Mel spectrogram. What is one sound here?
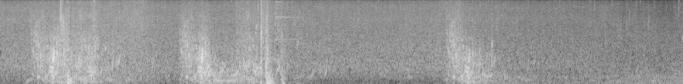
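Rain patters steadily on water.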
